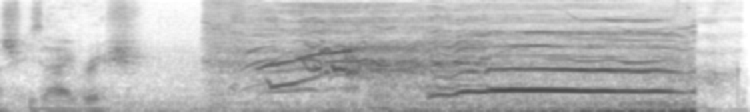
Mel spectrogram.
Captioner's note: Ryan laughing; Shane laughing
